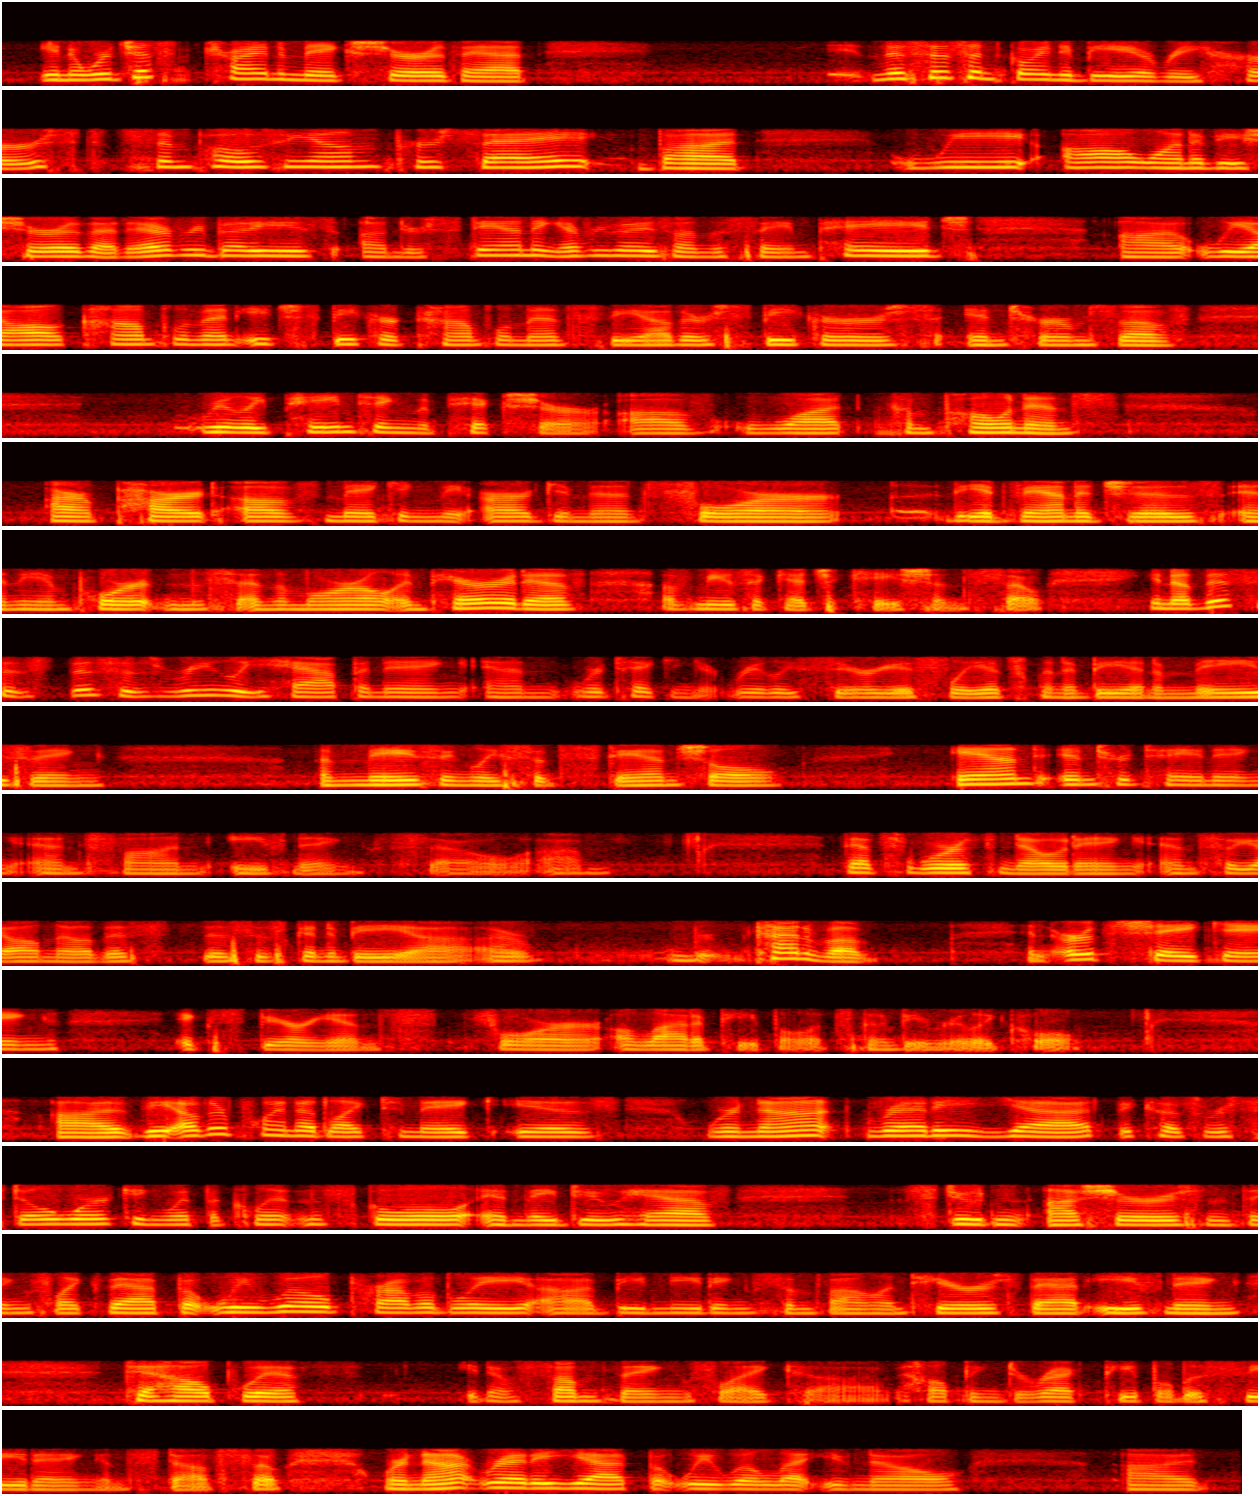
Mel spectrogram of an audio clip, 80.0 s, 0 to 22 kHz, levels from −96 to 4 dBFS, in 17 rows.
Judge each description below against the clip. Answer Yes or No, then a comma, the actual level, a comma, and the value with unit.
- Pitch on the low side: No, medium, 175 Hz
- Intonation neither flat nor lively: Yes, average, 3.5 semitones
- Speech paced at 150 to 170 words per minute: Yes, average, 155 wpm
